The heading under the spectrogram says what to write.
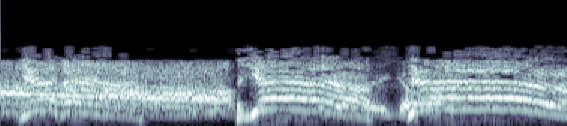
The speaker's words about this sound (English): Let me hear both of your war growls. Let me hear some of your war face.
